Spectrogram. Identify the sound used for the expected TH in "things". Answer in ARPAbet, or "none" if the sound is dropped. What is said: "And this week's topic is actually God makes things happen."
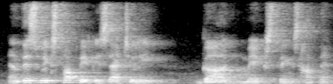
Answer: T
